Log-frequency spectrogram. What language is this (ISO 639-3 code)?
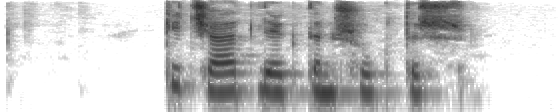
chm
